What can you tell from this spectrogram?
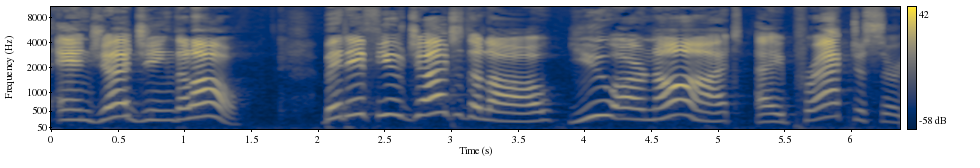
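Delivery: loud, slow, deliberate; hammering the verse home slowly; slow preached scripture. Acted. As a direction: lean on every word.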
